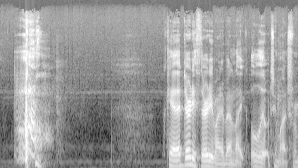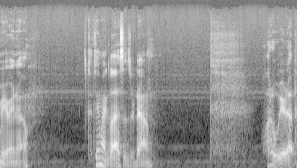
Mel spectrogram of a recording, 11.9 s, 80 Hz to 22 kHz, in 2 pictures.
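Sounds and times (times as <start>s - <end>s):
cough into a microphone: 0.3s - 1.2s
speech: 3.4s - 6.6s, 7.9s - 9.1s, 11.3s - 11.8s.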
